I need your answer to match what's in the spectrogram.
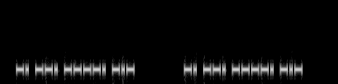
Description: Morse code, heard as a keyed tone, about 51 wpm, 700 Hz. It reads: NG9K NG9K
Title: USA Call Signs - 4 Characters - Repeated 2x - 50wpm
